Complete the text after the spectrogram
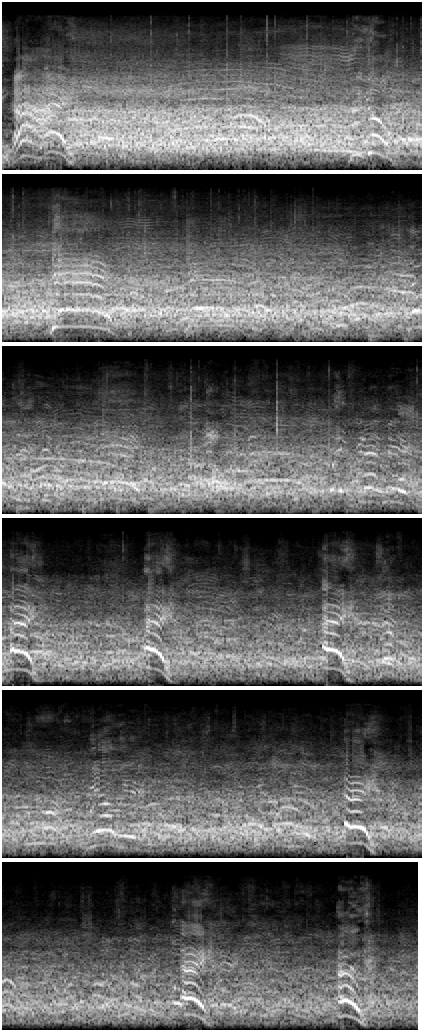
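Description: A crowd cheers and shouts loudly in a large echoing hall.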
